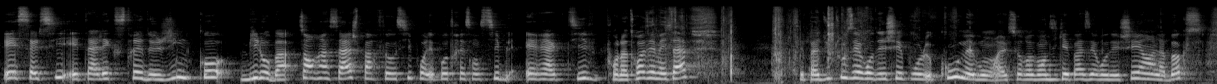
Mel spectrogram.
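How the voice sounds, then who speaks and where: A woman's voice: high voice, brisk, warm tone. A young woman chatting casually as she unboxes beauty products, with frequent fillers and easy laughs. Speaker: beauty vlogger.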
